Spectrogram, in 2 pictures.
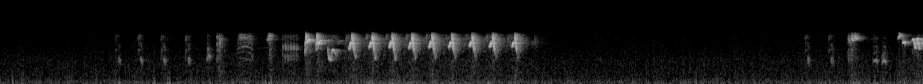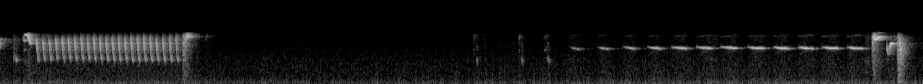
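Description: A songbird singing three phrases. Two are runs of quickly repeated whistled notes that grow steadily louder, and between them comes a short rapid trill.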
